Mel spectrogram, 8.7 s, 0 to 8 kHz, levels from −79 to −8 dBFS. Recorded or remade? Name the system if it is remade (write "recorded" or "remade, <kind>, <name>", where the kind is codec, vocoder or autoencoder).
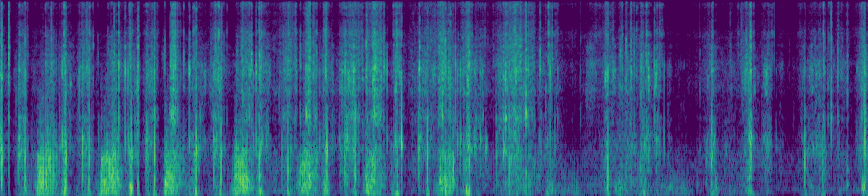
remade, vocoder, WaveNeXt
